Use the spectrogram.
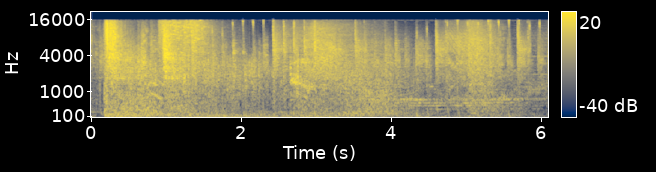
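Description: A loud grenade launcher blast in Metal Gear Solid 2 on PS2 erupts at once into a heavy boom with crashing debris, rumbling on and fading slowly over several seconds.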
